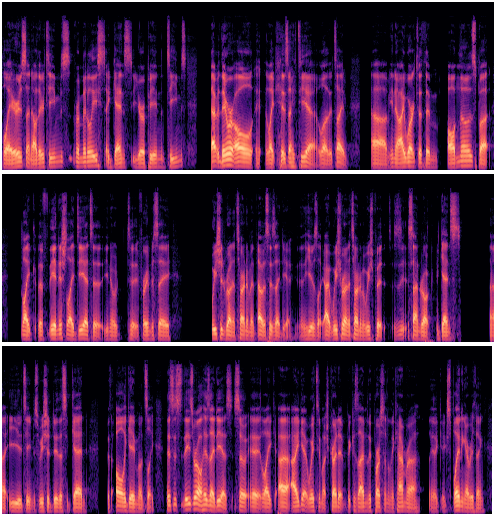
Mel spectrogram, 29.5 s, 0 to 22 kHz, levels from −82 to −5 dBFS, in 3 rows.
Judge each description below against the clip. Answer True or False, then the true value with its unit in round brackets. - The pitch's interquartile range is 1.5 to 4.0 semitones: True (3.3 semitones)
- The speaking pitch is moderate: False (90 Hz)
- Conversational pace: False (225 wpm)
